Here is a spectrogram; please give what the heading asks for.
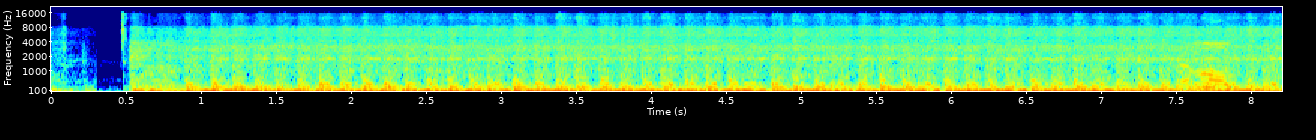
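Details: VW Rabbit pickup, rebuilt engine, first crank with main connector unplugged to build oil pressure, no firing intended: steady, even starter cranking with low churn at constant speed; later leaks traced to wrong head gasket.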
